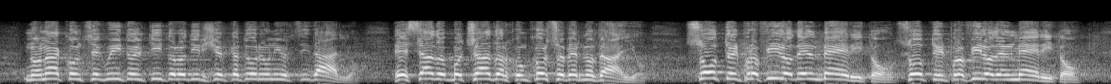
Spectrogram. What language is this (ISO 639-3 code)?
ita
